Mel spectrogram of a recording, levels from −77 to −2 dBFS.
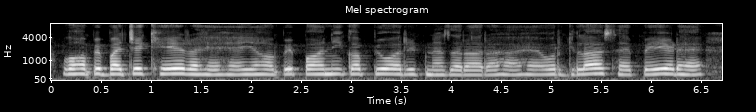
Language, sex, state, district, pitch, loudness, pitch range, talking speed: Hindi, female, Uttar Pradesh, Lalitpur, 225 Hz, -15 LUFS, 210-235 Hz, 180 wpm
